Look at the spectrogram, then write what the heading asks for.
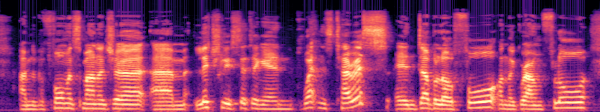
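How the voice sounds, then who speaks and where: Speaking with a Welsh accent, a man with a fairly high pitch and bright, sharp tone moves at a fairly quick pace with hardly any pauses and ordinary pitch variation. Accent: Welsh lilting. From South Wales. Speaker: university performance manager and composer. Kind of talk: online welcome session.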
